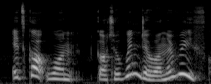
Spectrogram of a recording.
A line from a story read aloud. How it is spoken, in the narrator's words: cried Polly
